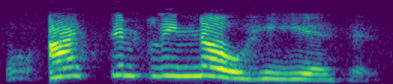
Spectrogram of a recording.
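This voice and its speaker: A woman's voice: sits high, expressive, a little slow. An actress playing an emotional young woman in love who speaks in breathless, gushing exclamations, on a dull 1930s film soundtrack. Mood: excited. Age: young adult.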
